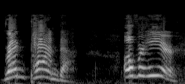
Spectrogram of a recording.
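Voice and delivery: loud, high call across a room. Acted. Sidekick calls Red Panda over to a find, calling out loud. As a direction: shout to get her partner's attention.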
